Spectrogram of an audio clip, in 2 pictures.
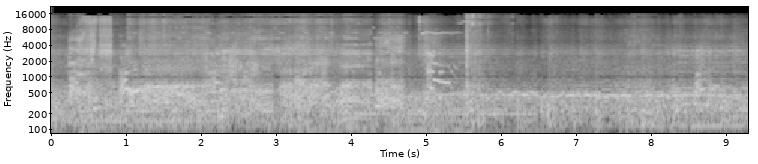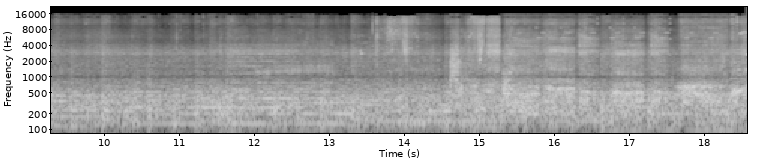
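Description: A wolf snarls and growls while fighting.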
